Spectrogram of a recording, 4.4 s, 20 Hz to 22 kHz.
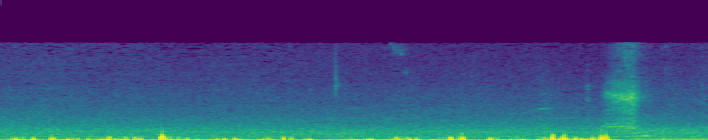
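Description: Shinil SIF-F16 electric stand fan running, its airflow buffeting the microphone in irregular low rumbles. A short click near the end.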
